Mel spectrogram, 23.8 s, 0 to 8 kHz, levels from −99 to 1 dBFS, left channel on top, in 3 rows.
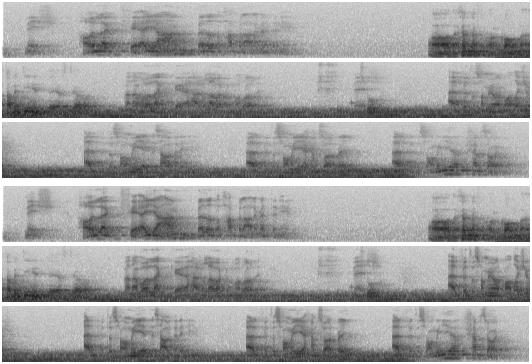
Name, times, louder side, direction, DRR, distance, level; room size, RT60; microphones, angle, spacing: voice 1, 0.3-0.7 1.1-4.3 9.7-11.8 13.2-13.4 14.6-15.9 17.1-18.8 19.5-21.2 21.7-23.3, right 3 dB, 80° right, 5 dB, 0.4 m, -29 dB
voice 2, 6.4-9.3 13.1-13.6, equal, ahead, 1 dB, 0.3 m, -22 dB
sound 1, 7.3-21.9, equal, 20° left, 0.8 m, -26 dB
4.8 x 2.9 x 3.3 m, 1.1 s
head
